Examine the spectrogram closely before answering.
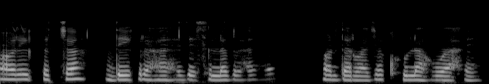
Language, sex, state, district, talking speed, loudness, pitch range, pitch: Hindi, female, Chhattisgarh, Balrampur, 185 wpm, -29 LUFS, 205-230 Hz, 210 Hz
